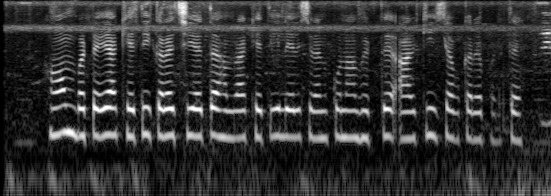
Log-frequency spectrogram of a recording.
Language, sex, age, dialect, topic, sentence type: Maithili, female, 18-24, Angika, banking, question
